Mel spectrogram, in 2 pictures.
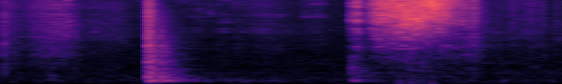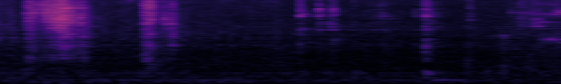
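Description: Handling noises from fitting valve springs on an aluminium shovelhead cylinder head: a sharp knock a little under a second in, a short scrape about two seconds in, then a few light clicks of metal parts.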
